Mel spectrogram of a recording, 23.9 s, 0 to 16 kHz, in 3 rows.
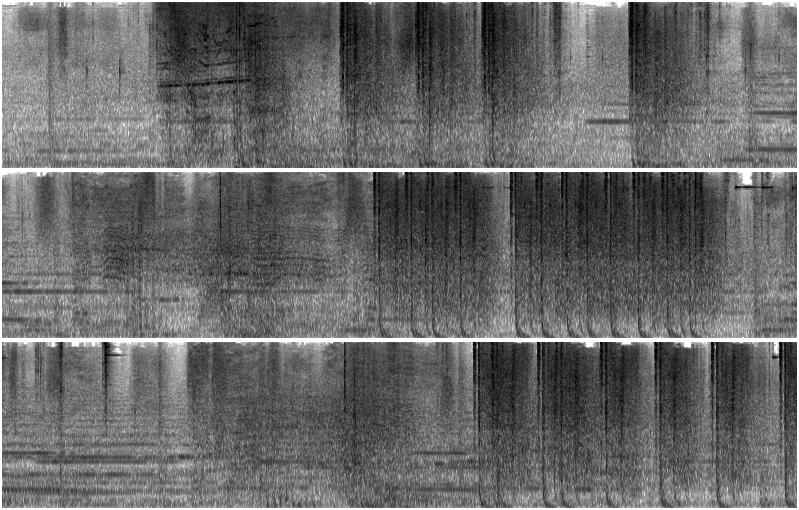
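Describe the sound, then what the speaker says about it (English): Shotgun blasts and pistol fire in the video game Alan Wake 2 come in dense, repeated volleys with crashing impacts and game effects, loud and close throughout the whole stretch. "Shotgun and then pistol."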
